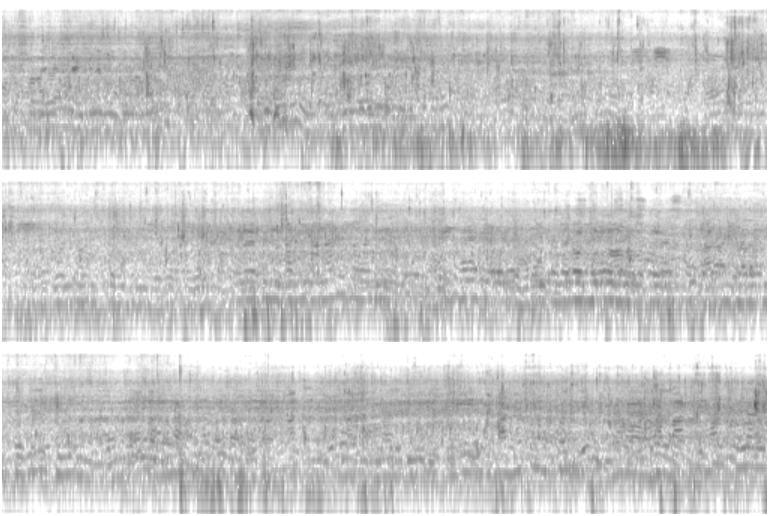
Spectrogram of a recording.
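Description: People wade through shallow water, splashing.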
